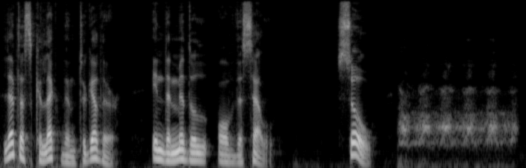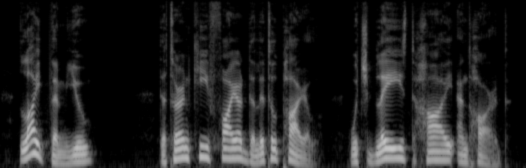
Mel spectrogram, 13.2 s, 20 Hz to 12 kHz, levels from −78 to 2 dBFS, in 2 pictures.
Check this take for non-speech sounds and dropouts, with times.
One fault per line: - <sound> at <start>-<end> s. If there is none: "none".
- bark at 5.0-6.5 s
